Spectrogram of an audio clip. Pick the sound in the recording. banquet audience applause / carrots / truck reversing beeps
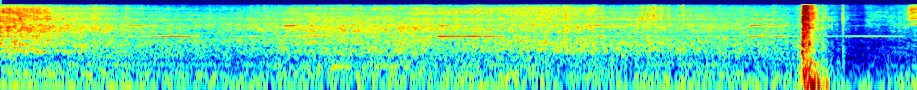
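truck reversing beeps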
